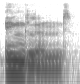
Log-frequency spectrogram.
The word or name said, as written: England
